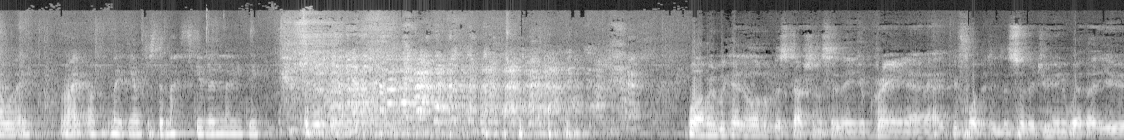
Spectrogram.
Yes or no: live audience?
yes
